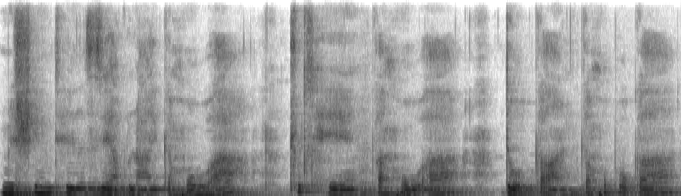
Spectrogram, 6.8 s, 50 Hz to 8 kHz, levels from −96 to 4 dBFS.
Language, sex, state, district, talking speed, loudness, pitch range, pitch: Mizo, female, Mizoram, Aizawl, 140 wpm, -17 LUFS, 185-200 Hz, 195 Hz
